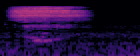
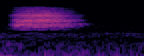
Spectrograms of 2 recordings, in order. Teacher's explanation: nosotros la articulamos de forma predorso, es decir, el predorso es el que se acerca a la zona alveolar, pero en el caso de este dialecto del español de España, se hace con la zona apicoalveolar, es decir, es con la punta de la lengua.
